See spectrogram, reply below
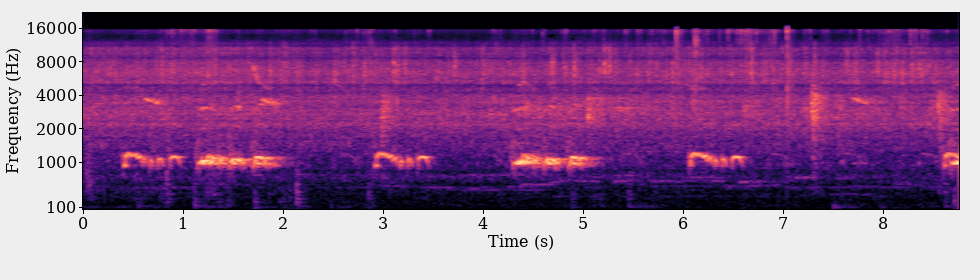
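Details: Zebra dove, local perkutut, cooing against a rain background: alternating short rising notes and longer rolling trilled coos, phrases recurring roughly every one and a half seconds.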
